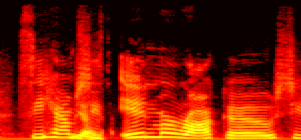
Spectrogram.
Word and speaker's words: Siham: This is the episode where we're chatting with, and I pardon me, how do you pronounce her name? Siham. Siham. Siham, Yeah.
